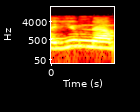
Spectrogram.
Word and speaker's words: Youmna: And I believe I'm pronouncing it correctly, Youmna.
